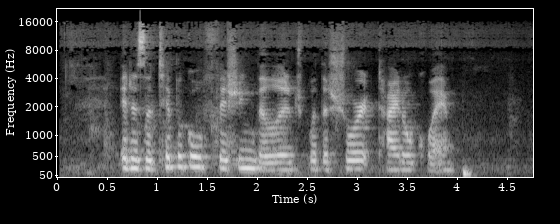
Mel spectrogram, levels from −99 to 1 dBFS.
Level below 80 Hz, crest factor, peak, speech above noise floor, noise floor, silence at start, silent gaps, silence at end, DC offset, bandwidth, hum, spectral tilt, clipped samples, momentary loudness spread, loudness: -44 dBFS; 18 dB; 0 dBFS; 35 dB; -52 dBFS; 0.3 s; none; 0.6 s; under 0.1%; 16.5 kHz; none; -3.5 dB/octave; under 0.1%; 11 LU; -17 LUFS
